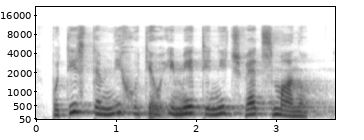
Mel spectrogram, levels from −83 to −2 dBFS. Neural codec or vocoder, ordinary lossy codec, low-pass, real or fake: none; none; 10.8 kHz; real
